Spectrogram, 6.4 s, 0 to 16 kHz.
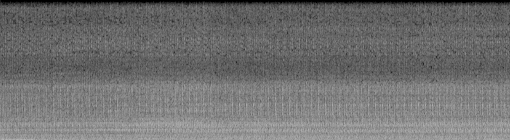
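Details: Kia Sportage 3, G4NA engine on Total 5W30 oil: quick light tapping, roughly three beats a second, over steady idle; engine knock, cause not yet found.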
